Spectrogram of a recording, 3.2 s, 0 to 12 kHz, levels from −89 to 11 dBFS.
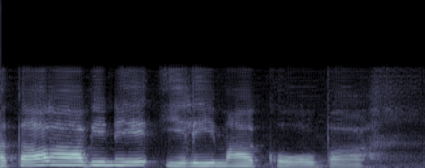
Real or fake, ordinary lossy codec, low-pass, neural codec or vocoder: fake; none; 7.2 kHz; codec, 16 kHz, 0.7 kbps, FocalCodec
